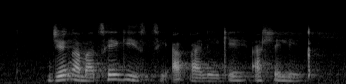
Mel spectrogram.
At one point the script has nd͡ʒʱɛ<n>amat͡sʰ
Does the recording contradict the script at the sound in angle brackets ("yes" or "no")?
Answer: yes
